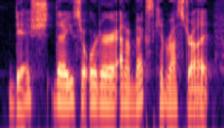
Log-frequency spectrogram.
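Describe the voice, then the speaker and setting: A woman with a very deep, low pitch speaks with vocal fry. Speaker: podcast co-host. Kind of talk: casual chat. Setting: at home.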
